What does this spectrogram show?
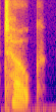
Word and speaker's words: Tok: No one knows how the city of Tok, which rhymes with soak or choke, got its name.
